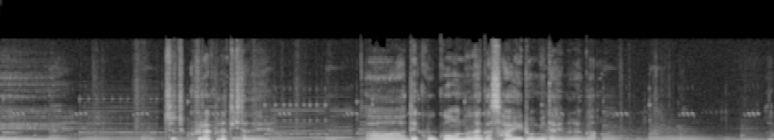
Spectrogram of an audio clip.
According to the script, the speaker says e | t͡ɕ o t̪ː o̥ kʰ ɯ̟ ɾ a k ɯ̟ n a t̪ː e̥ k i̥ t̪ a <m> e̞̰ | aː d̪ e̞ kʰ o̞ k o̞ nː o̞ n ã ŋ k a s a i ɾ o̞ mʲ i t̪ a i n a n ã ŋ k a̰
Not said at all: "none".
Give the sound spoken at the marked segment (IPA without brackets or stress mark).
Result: n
